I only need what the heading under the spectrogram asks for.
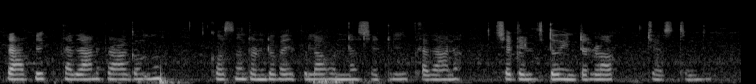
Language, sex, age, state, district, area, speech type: Telugu, female, 60+, Andhra Pradesh, Kakinada, rural, read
